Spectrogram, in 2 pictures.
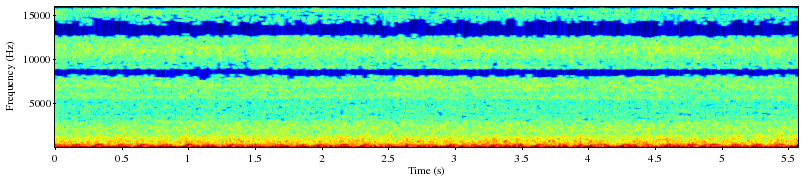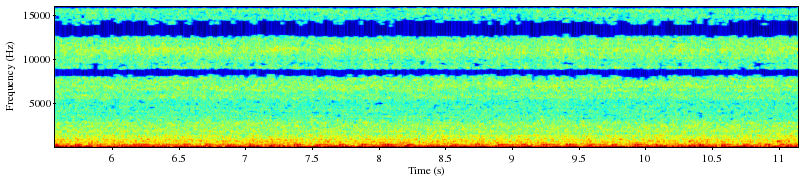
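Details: Barn-find 1969 Mustang Mach 1, 302 Ford small block with Erson cam, Holley 600 carb, C4 automatic, first run in nearly 10 years: low lumpy idle with a dull knock about three times a second; oil change quieted it but knock remains, origin unknown.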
